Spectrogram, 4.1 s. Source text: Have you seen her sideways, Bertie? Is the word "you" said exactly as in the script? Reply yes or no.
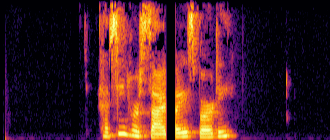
no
